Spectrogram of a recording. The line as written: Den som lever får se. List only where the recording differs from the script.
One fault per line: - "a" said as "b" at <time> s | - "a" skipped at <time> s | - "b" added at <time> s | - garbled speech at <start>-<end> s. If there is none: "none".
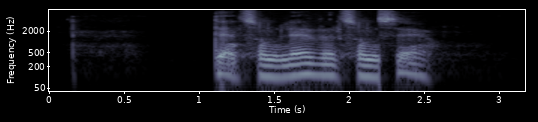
- "får" said as "som" at 2.0 s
